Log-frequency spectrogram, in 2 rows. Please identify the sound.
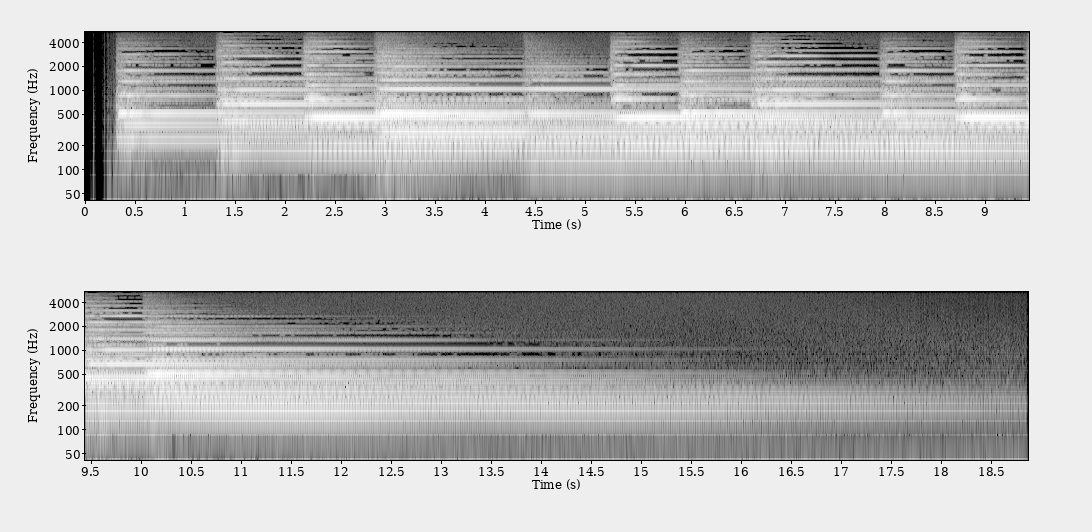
Big Bin 3Quarter
3quarter, big, ben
